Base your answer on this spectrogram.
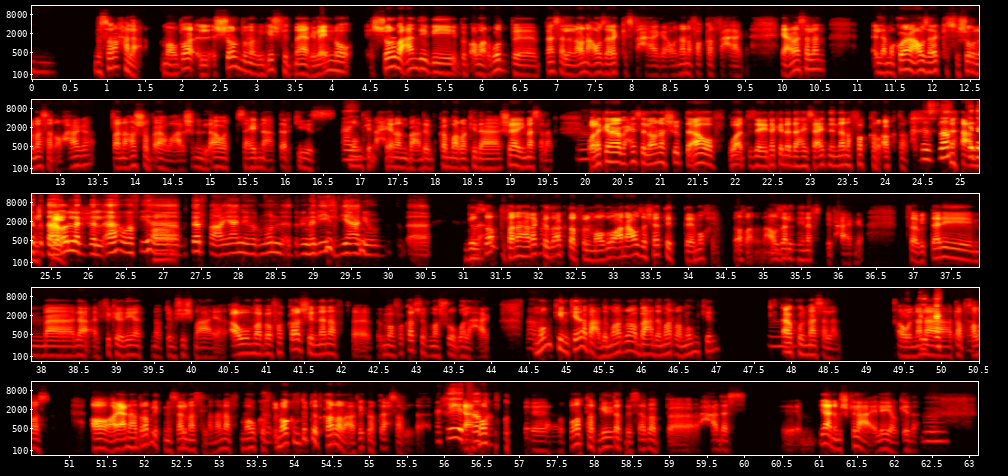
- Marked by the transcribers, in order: chuckle; laughing while speaking: "الأدرينالين يعني"; other background noise
- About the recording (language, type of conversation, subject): Arabic, podcast, إيه العادات اللي بتعملها عشان تقلّل التوتر؟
